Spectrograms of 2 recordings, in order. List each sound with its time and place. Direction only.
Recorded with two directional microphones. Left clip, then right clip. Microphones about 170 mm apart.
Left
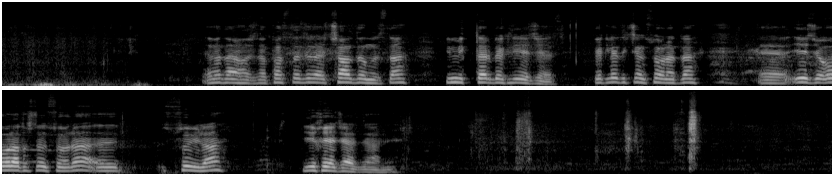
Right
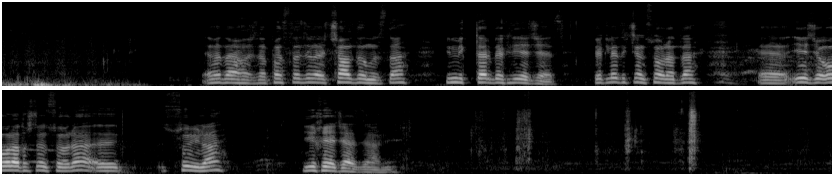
2.0 s a man's voice: 35° right (ahead or behind)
